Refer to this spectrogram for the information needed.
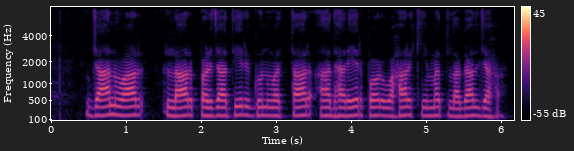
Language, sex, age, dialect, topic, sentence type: Magahi, male, 18-24, Northeastern/Surjapuri, agriculture, statement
